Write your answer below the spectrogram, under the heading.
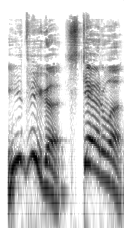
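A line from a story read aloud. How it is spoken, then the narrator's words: Offended she-devil howling. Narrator (Russian): взвыла обиженная чертовка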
